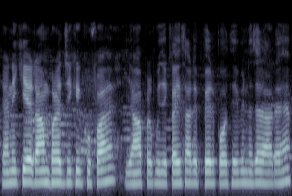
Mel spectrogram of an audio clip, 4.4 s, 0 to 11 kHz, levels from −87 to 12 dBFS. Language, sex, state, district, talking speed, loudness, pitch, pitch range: Hindi, male, Bihar, Katihar, 285 wpm, -17 LUFS, 150 Hz, 150-155 Hz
